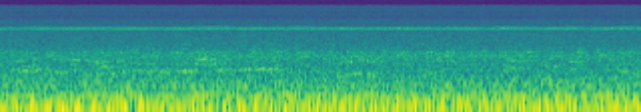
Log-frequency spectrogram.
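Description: Near silence: room tone with a faint, steady, high-pitched whine and a low hum.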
